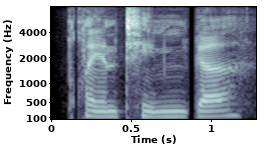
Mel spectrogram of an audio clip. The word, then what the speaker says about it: Plantinga: a christian evolution so uh i like alvin plantiga you if you want to like compare my theology to someone's what how do you pronounce his name plantinga his last name is kind of weird it's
